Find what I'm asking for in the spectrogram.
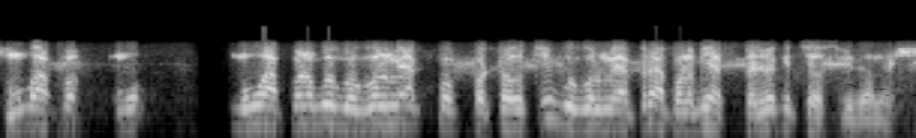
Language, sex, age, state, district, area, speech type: Odia, male, 30-45, Odisha, Kendrapara, urban, conversation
